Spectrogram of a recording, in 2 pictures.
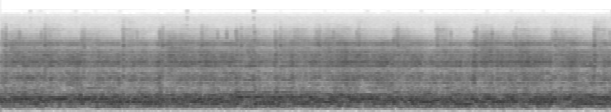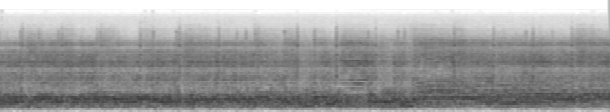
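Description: Loud nu metal band music driven by electric guitars, playing continuously.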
